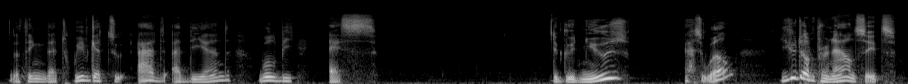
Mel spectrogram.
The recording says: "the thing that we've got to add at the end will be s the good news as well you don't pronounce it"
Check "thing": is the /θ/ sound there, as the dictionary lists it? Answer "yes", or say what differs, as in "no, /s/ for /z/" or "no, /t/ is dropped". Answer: yes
